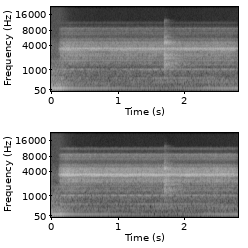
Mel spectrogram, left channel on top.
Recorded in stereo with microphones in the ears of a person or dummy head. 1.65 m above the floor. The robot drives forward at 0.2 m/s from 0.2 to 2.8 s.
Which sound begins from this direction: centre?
A finger snap, at 1.7 s.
